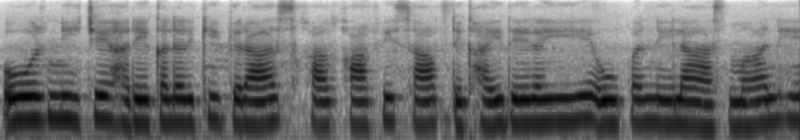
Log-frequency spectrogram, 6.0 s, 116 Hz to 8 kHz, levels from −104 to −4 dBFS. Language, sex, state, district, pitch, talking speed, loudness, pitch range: Hindi, female, Odisha, Nuapada, 200 Hz, 170 wpm, -15 LUFS, 190-210 Hz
